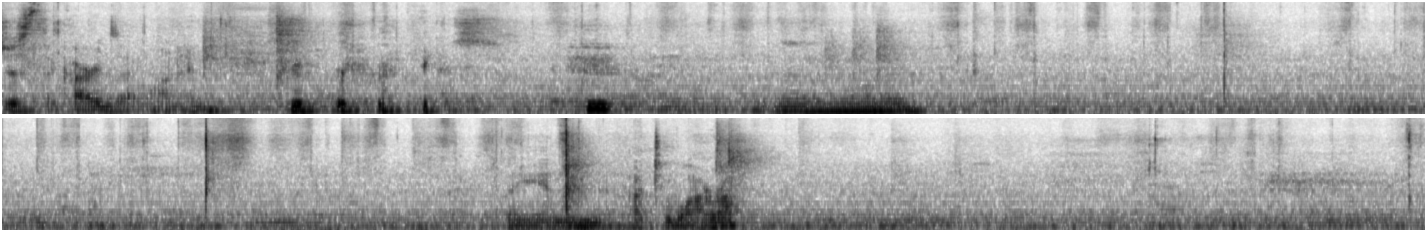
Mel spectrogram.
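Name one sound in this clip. Playing cards riffle and rustle as they are shuffled.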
